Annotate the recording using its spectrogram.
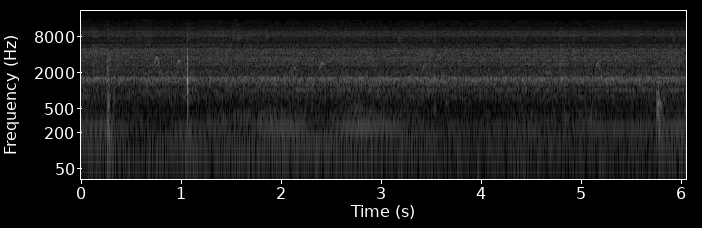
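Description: Steady background hum with a few sharp taps, about a quarter-second in, a second in and near the end, and a few faint high peeps from ducklings.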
